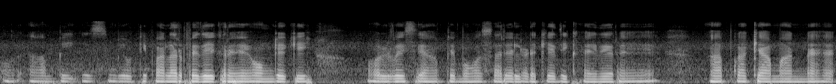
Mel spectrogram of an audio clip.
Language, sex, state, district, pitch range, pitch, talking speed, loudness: Hindi, male, Chhattisgarh, Raipur, 130-135 Hz, 130 Hz, 180 wpm, -17 LUFS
